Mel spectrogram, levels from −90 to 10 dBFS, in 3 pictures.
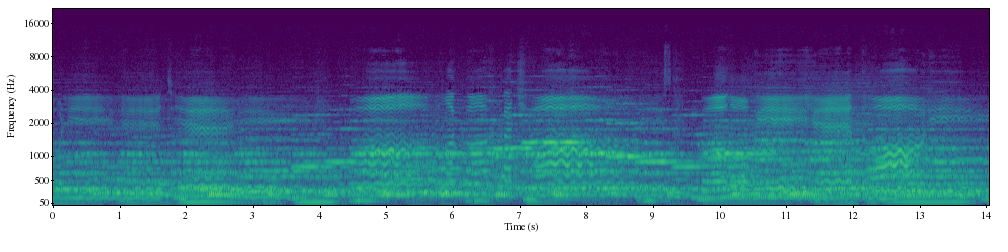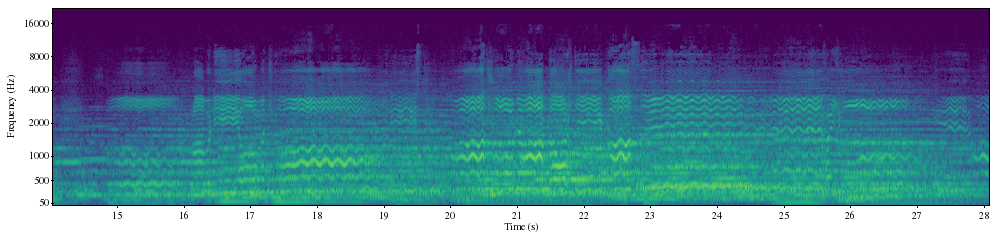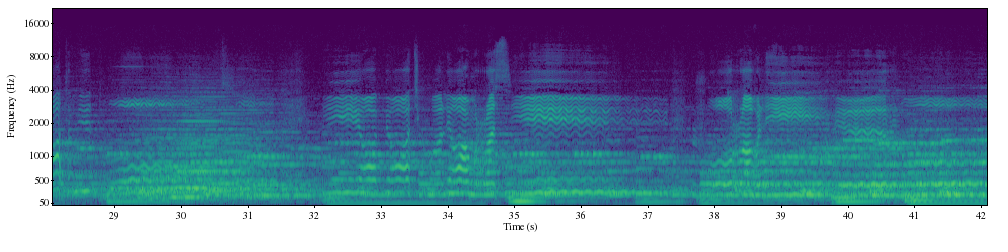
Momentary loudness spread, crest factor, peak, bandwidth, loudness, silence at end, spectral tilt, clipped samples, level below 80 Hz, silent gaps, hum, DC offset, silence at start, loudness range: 12 LU; 18 dB; -4 dBFS; 11 kHz; -21 LUFS; 0 s; -6 dB/octave; under 0.1%; -42 dBFS; none; none; under 0.1%; 0 s; 10 LU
